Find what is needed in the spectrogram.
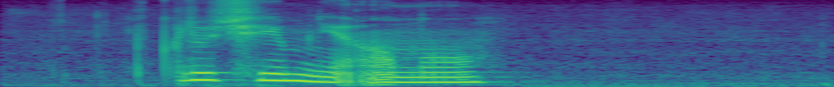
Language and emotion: Russian, sad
